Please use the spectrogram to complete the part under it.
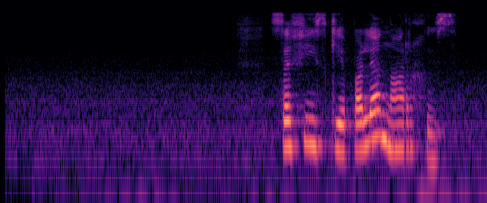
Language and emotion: Russian, neutral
